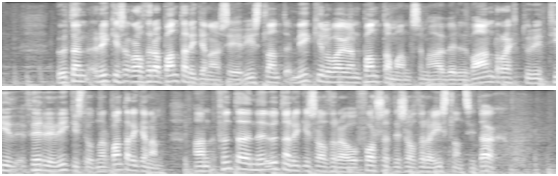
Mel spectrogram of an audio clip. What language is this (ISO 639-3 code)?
isl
